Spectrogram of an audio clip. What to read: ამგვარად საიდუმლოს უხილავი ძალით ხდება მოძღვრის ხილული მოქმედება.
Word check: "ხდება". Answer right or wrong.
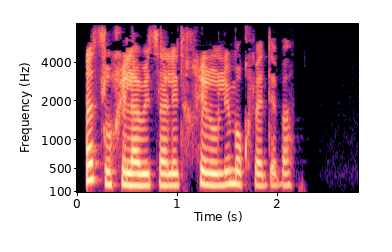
wrong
